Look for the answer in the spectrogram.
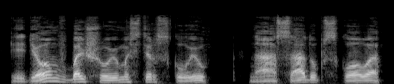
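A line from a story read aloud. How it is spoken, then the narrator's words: Solemn announcement. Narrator (Russian): торжественно объявил Карл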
